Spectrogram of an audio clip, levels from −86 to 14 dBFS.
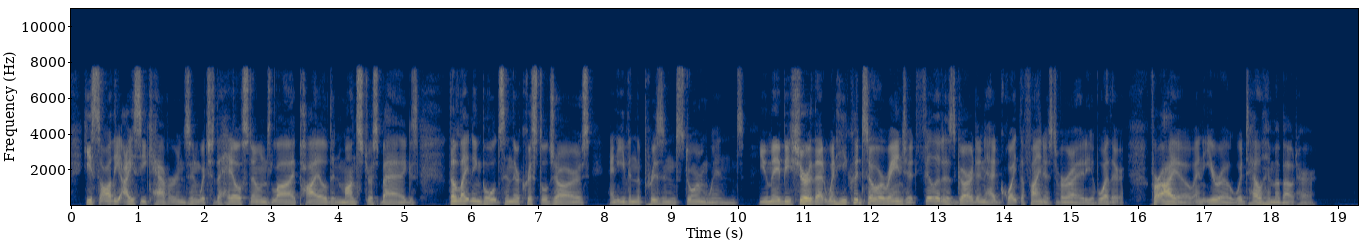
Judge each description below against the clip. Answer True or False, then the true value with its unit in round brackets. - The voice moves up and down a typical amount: True (3.7 semitones)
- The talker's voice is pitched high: False (105 Hz)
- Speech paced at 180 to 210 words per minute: True (185 wpm)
